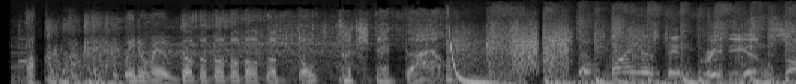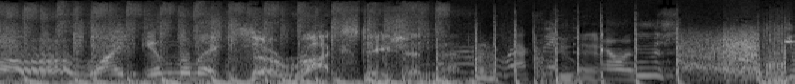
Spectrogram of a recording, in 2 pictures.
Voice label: Sweeper; KEGL 97-1 The Eagle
